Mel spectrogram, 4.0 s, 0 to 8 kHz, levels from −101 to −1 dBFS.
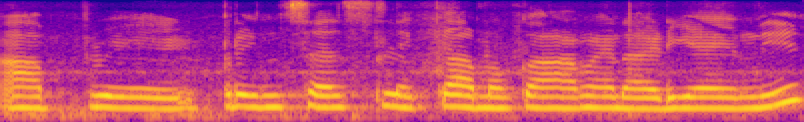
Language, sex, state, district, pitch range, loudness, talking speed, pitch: Telugu, female, Telangana, Nalgonda, 240-260 Hz, -14 LUFS, 135 wpm, 250 Hz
